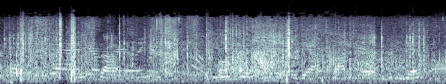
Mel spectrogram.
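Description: Faint, indistinct voices in the background, over a steady hiss of outdoor noise broken by scattered sharp clicks and crackles.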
